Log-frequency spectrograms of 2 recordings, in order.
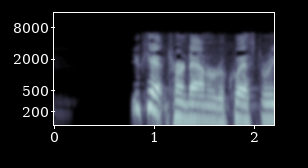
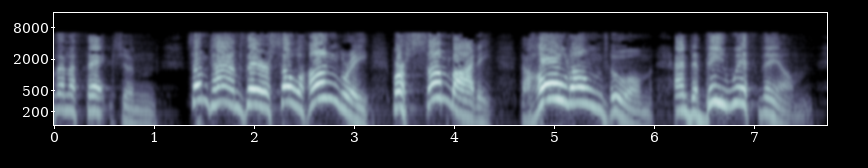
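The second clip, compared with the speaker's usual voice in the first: rising, louder sermon voice with slow stressed lines; fervent preaching; 6 semitones higher, 4 dB louder than usual. Acted. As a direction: preach it out to the congregation. Preacher builds to full force.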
